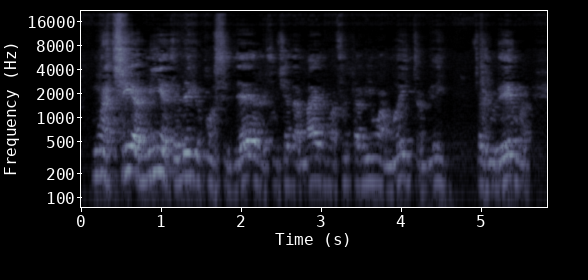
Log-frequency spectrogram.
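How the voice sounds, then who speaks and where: A man talks at a moderate speed with lively intonation. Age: 70s. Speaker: spiritist program co-host, retired army officer. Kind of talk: casual talk show conversation. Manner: warm, halting with repetitions.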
